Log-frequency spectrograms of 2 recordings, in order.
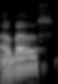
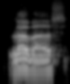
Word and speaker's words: Lobos: Go New Mexico Obos. Is that how you say it? The Lobos, correct.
